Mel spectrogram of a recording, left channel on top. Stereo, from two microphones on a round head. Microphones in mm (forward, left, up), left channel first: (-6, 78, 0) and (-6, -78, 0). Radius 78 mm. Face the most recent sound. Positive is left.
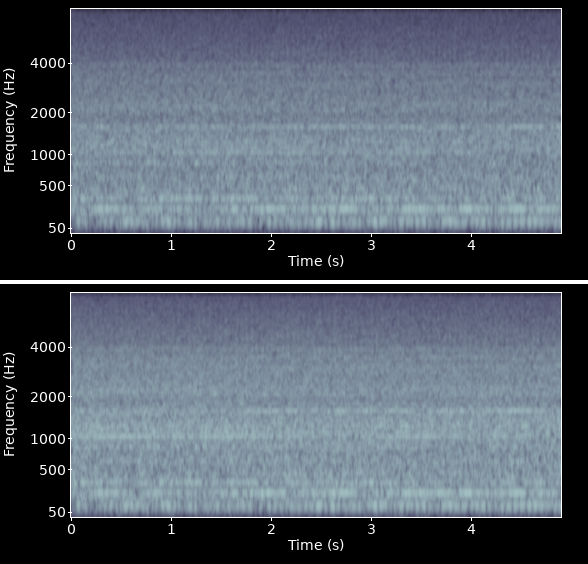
No sound to turn to.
